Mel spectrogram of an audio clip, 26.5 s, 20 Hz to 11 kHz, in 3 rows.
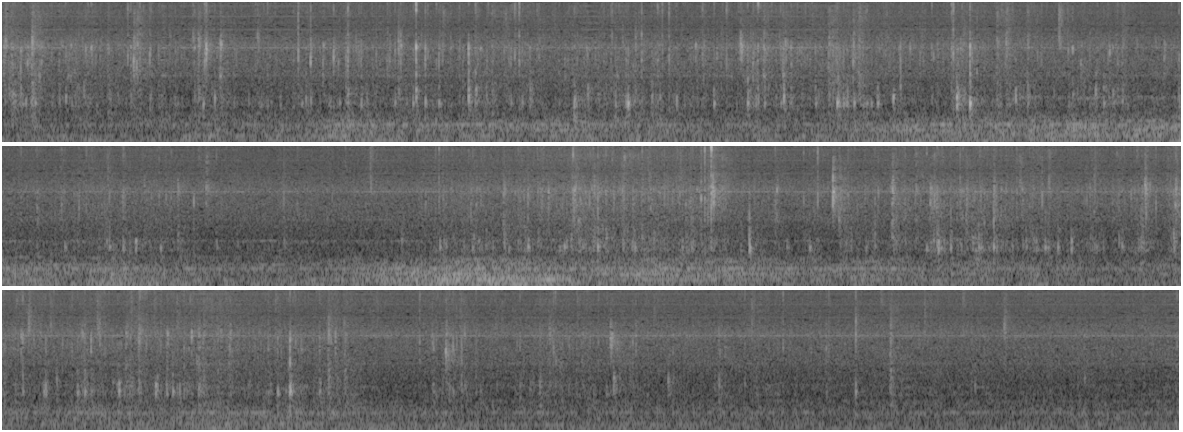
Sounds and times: pelting rain on windows 0.0 - 26.5
rumbling thunder 11.5 - 17.2

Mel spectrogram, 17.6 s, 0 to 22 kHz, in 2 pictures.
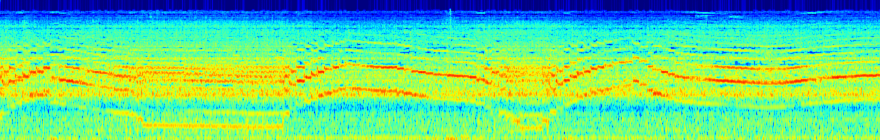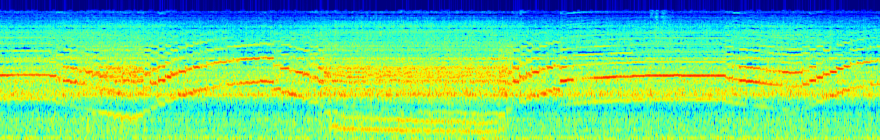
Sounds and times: noise from acceleration 0.0 - 17.6

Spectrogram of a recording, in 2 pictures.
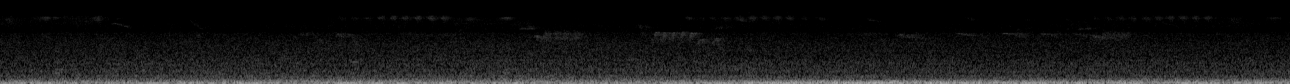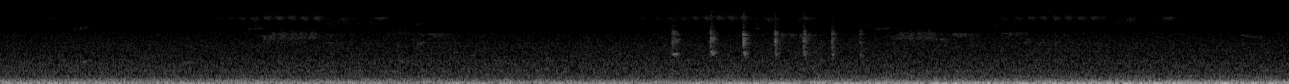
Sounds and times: birds singing 19.5 - 23.5

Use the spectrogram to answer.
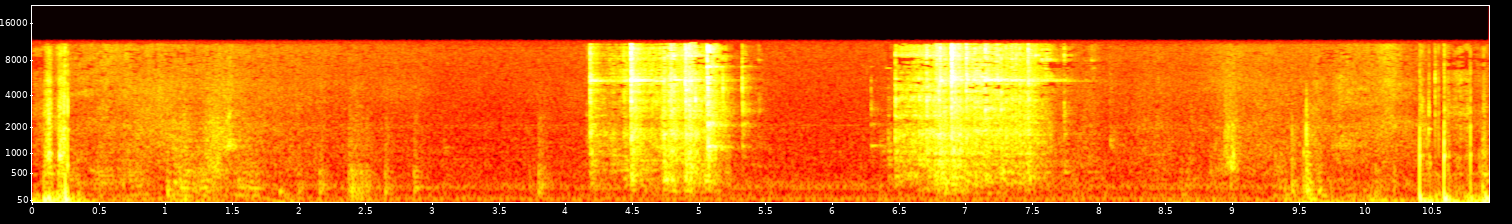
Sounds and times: metal curtain rings on metal rod 4.2 - 5.3
metal curtain rings on metal rod 6.4 - 7.8

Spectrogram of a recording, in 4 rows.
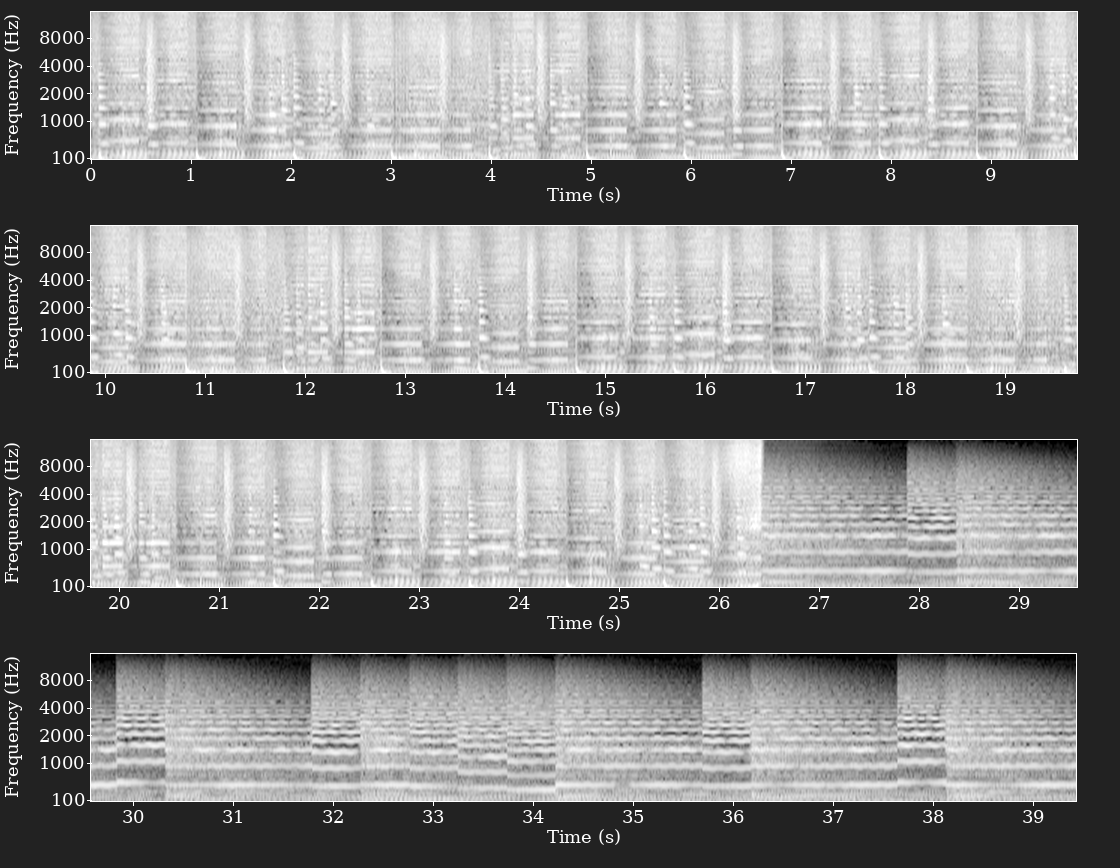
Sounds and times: edm song 0.0 - 29.3

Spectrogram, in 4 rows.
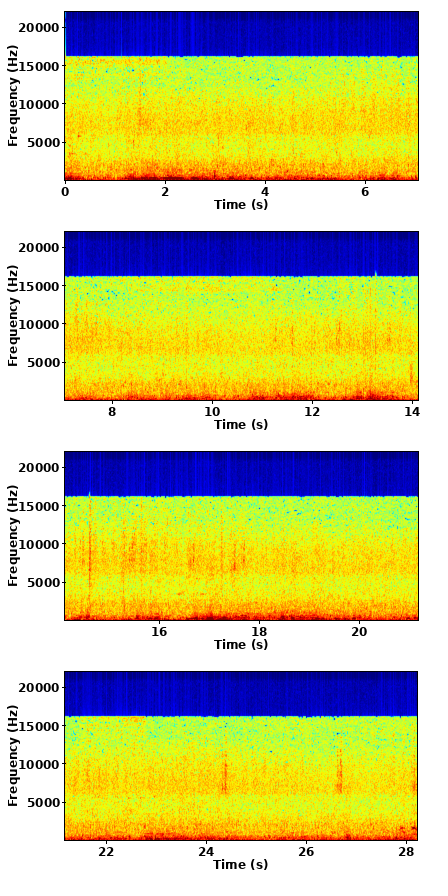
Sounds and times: bees buzzing about 0.0 - 0.5
small stream 0.0 - 28.2
bees buzzing about 1.1 - 5.4
bees buzzing about 10.6 - 28.2
cicadas close 14.6 - 28.2
birds 27.7 - 28.2
rooster 27.8 - 28.2

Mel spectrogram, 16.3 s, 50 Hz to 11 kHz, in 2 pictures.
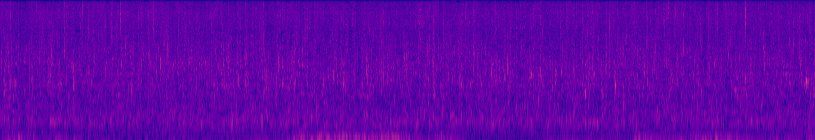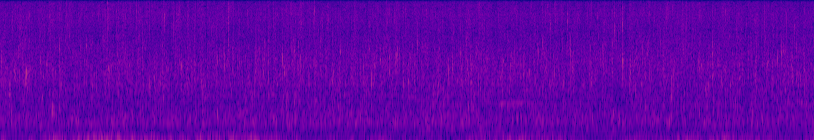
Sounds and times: Fountain of water 0.0 - 16.2

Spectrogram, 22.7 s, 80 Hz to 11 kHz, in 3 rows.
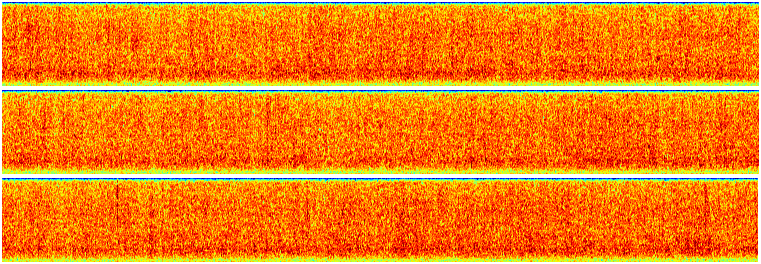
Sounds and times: Medium heavy rain 0.0 - 22.7

